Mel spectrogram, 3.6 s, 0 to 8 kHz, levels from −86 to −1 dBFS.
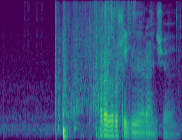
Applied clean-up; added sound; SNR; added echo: none; Water / Splash, splatter; 0 dB; none.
